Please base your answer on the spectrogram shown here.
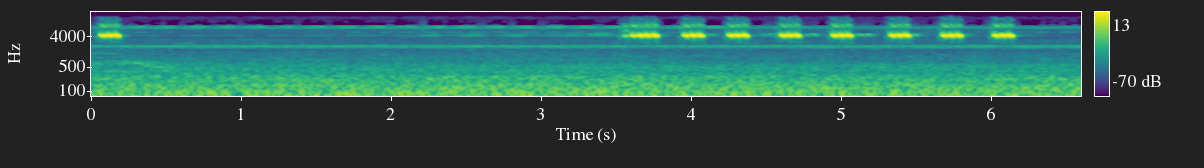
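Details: Nighttime cricket, binaural recording: after several seconds of near quiet with a faint steady hum, a run of eight sharp, high chirps starts, about three per second, each made of rapid clustered pulses.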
